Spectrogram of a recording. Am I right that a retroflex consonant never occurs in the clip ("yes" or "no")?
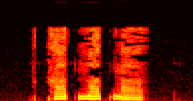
yes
